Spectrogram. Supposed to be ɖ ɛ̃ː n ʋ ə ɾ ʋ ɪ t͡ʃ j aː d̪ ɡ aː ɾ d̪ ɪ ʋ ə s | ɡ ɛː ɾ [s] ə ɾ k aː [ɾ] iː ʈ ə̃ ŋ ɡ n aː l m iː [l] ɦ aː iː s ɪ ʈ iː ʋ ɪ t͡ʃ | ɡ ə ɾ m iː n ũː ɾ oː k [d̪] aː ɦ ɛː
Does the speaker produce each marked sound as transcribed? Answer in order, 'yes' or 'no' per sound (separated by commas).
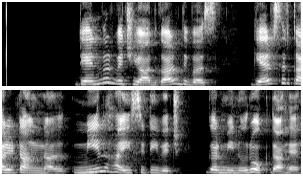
yes, yes, yes, yes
